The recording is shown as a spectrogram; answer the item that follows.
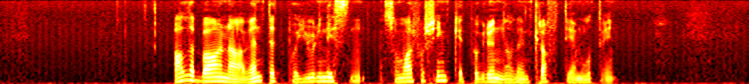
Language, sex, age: Norwegian, male, 28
